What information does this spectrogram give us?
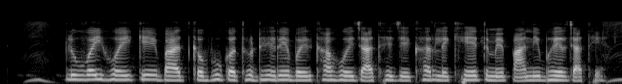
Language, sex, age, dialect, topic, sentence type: Chhattisgarhi, female, 18-24, Northern/Bhandar, agriculture, statement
